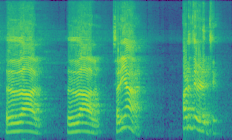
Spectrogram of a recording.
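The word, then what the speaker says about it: ث: சா, சா. கவனிங்க, சான்னு சொல்லும்போது நாக்கு வெளியே வந்து காற்று மட்டும் வரணும்.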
